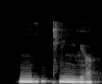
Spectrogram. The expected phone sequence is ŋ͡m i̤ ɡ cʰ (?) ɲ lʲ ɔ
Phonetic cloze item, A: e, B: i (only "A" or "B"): B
